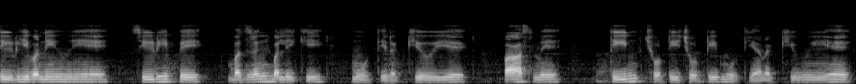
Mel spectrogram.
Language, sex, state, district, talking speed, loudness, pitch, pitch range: Hindi, male, Uttar Pradesh, Lalitpur, 155 wpm, -21 LUFS, 110 Hz, 110-120 Hz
